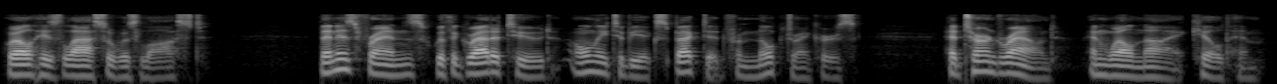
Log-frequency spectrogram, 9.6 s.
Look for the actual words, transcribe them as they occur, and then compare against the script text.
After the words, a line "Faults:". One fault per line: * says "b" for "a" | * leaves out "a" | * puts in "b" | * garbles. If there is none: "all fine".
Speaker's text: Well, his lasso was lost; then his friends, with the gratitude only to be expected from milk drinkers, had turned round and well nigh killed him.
Well, his lasso was lost; then his friends, with the gratitude only to be expected from milk drinkers, had turned round and well nigh killed him.
Faults:
all fine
